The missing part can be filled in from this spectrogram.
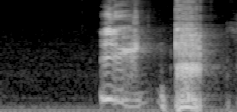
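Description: Two short, hissing, held-back bursts in quick succession, with a small breath between them: a pair of stifled sneezes.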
